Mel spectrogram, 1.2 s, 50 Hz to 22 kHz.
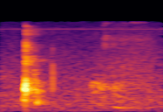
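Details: Single abrupt, sharp gasp-like hiccup followed by quiet breathing from an 11-hour-old newborn baby boy being soothed by his father; newborn hiccups.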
